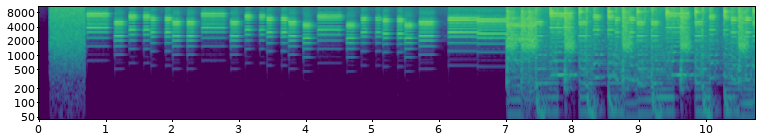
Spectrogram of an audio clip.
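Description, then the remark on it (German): A bright, synthetic mobile phone ringtone from a Jamba TV advert plays a quick bouncy melody of short beeping notes, then bursts into a loud, dense electronic music section near the end; no one speaks. “Jamba pflastert damals gemeinsam mit Konkurrenten wie Zed praktisch jede freie Werbefläche auf den Sendern zu mit ihrer Werbung für Nacktscanner, Klingeltöne und Co.”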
